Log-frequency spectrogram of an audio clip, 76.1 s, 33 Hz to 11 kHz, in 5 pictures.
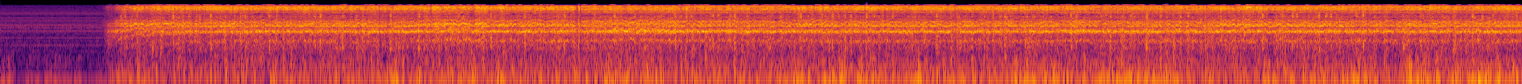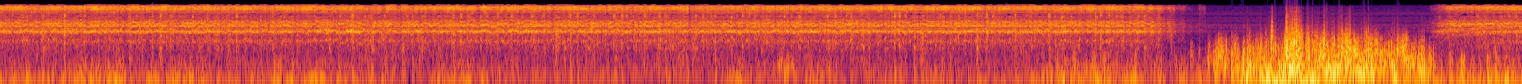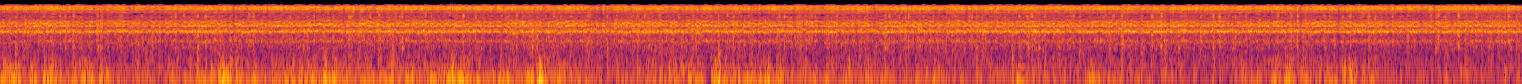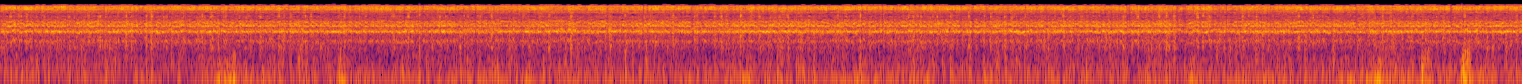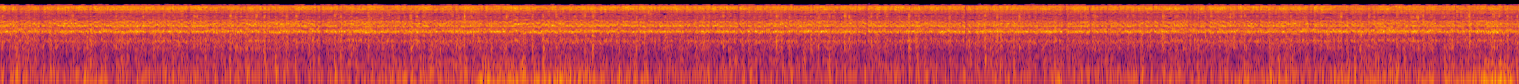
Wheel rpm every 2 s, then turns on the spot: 30, 160, 170, 160, 160, 170, 160, 160, 160, 160, 160, 160, 160, 130, 20, 140, 160, 170, 160, 160, 160, 160, 160, 160, 160, 160, 160, 160, 160, 160, 170, 160, 160, 160, 160, 160, 160, 160.
none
